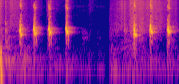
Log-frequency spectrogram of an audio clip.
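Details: Sharp repeated notes from a sooty-headed bulbul meant to provoke rival birds: four evenly spaced clipped calls, a short pause, then three more in the same rhythm.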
